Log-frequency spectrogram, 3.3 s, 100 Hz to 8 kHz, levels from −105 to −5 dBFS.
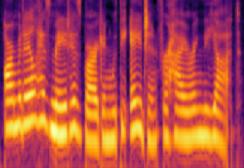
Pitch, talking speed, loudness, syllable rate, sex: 250 Hz, 220 wpm, -15 LUFS, 5.8 syllables/s, female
